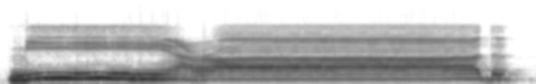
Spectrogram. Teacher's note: اب اس کے بعد میم کے بعد یا ہے، میم یا زر می، میم کے بعد جو یا ہے یہ یا مدہ ہے، ایک الف کی مقدار اس کو لمبا کر کے پڑھا جائے گا، می۔ عین کے آگے الف ہے، اس کو ایک الف کی مقدار لمبا کریں گے، یہ الف مدہ ہے، میعاد۔ اب جہاں پر جب وقف کریں گے تو وقف کرنے میں دال ساکن ہو جائے گا، اور جب دال ساکن ہوگا تو دال میں قلقلہ بھی ہوگا۔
